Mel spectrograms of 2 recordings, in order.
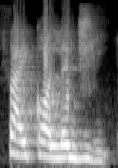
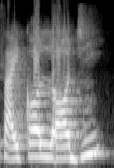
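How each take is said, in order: First: The start has no p sound. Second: A p sound is heard at the start. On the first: The speaker calls it right. "it's psychology" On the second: The speaker calls it wrong. "We may say psychology. No"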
